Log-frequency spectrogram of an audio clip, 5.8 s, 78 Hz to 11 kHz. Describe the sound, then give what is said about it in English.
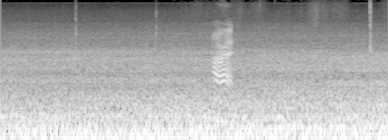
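Steady, loud road rumble from a car climbing hills along a highway with a 55 speed limit, heard from inside, with a constant low engine drone and a brief spoken word partway through. “Yeah, speed limit's 55, let's try to take advantage of that, shall we? I know we're climbing hills, but dadgum.”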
